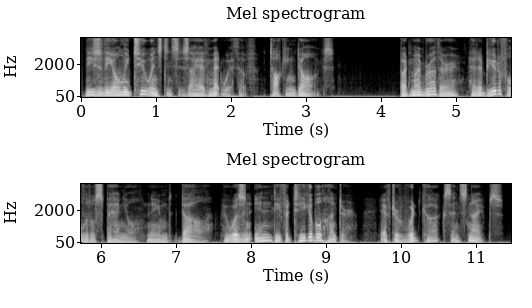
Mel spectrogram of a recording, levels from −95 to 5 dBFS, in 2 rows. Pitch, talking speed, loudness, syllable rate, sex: 110 Hz, 165 wpm, -19 LUFS, 5.5 syllables/s, male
